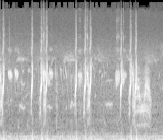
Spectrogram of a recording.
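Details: Rain quail lure calls: sharp clicking notes mixed with short, squawky chirps, repeated roughly once a second in uneven groups.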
